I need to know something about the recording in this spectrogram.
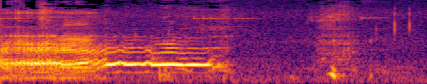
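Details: Pet dog making weird, sooky whining sounds: a drawn-out, steady, nasal whine lasting about a second, then quiet with a faint thump and soft rustling.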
